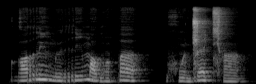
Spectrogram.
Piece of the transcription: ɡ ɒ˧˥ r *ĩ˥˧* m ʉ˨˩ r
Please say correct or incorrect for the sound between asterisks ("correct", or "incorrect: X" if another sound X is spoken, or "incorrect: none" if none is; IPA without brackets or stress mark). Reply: correct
